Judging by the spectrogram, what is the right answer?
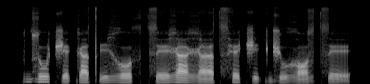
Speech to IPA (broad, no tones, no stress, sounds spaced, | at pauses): d͡z u t͡ʃ e k æ tʼ i ɣ o θ t͡s e ɣ æ ɣ æ t͡sʰ e t͡ʃ i k d͡ʒ u ɣ ɒ z t͡s e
